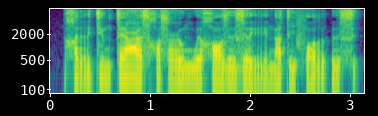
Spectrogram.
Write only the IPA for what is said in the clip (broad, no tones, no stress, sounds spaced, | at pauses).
χ ɛ r ɘ tʲ u ŋ t ɛ ʕ ɐ s χ ɔ s ʕ u ŋ w ɨ χ ɔ z ɨ z ɘ rʲ ɘ ŋ a t i f ɔ r ʔ ɨ s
